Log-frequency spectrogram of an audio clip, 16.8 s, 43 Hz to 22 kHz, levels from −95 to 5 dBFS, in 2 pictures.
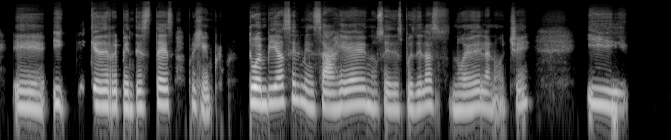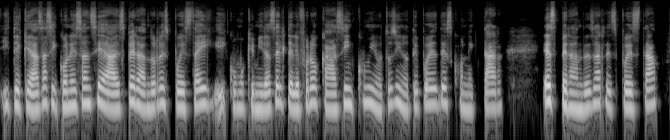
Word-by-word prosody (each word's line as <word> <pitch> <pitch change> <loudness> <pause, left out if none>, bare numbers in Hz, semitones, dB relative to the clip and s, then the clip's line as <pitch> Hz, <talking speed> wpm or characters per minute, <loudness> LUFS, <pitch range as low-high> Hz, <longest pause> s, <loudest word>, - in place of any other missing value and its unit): eh, 185 -2 0
y 200 -5 -2 0.3
que 215 - +3
de 200 0 +4
repente 190 -1 0
estés, 210 +2 0 0.2
por - - -10
ejemplo, 155 -6 -5 0.3
tú 230 -1 +10
envías 230 +3 +4
el 265 - +1
mensaje, 190 +2 +1
no 185 -2 -2
sé, 175 0 -3
después 170 0 -4
de 180 - -1
las 205 +1 -4
9 170 0 -2
de 195 +1 0
la 185 - -2
noche, 225 +6 -7 0.7
y, 200 -6 -1 0.5
y 205 +1 -7
te 205 -3 +1
quedas 175 -1 +3
así 220 -3 -1
con 190 +1 +1
esa 200 +3 +1
ansiedad 215 -6 +4
esperando 180 -3 +2
respuesta 200 -3 -1
y 215 0 0
y - - -2
como 180 -1 -5
que 180 +1 -3
miras 175 +4 0
el 230 -2 +1
teléfono 200 +5 +1
cada 170 -1 0
5 220 +4 -2
minutos 210 0 -2
y 230 - +1
no 165 -2 -4
te 185 0 -6
puedes 215 +2 0
desconectar, 185 -3 -2 0.5
esperando 195 -8 +4
esa 220 +4 0
respuesta, 190 +2 -1
195 Hz, 175 wpm, -23 LUFS, 180-215 Hz, 0.7 s, tú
